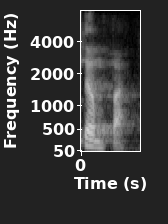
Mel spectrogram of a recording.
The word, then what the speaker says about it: tampa: aqui aluno a palavra tampa possui cinco letras beleza como é que eu pronuncio tampa se liguem que esse M aqui nada mais nada menos que é um indicativo de nasalização então eu pronuncio ela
